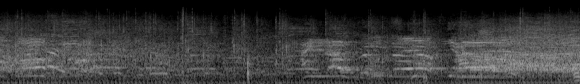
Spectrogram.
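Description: Boxing crowd cheering and clapping for a good action by Sven Ottke against Charles Brewer, a loud sustained roar that swells in bursts, with sharp impacts and a commentator talking over it.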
